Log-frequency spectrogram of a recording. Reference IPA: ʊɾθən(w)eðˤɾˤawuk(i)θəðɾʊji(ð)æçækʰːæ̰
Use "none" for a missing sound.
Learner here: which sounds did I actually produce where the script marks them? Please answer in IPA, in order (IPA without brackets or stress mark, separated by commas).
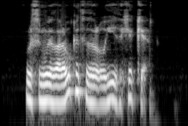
w, æ, ð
